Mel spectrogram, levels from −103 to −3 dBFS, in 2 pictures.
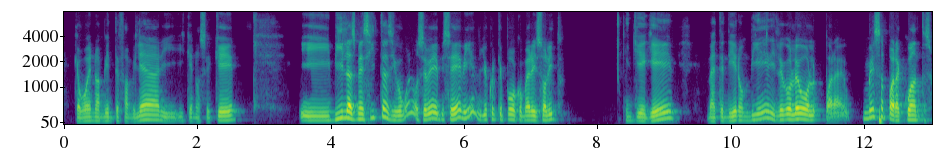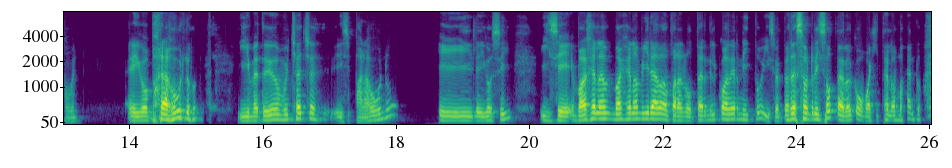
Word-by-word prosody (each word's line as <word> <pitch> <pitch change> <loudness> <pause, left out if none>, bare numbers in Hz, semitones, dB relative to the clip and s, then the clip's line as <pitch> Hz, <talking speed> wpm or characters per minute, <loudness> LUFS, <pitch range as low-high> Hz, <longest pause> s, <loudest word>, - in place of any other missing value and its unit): que - - -5
buen 100 +2 -4
ambiente 100 0 -8
familiar 120 +7 -2
y 100 -2 -11
y 100 - -18
que 100 -1 -12
no 90 -2 -14
sé 90 - -15
qué. 115 +2 -2 0.9
Y 110 0 -3
vi 150 +10 -1
las 170 -4 +7
mesitas, 180 +6 -1
digo: 120 0 -2
"Bueno, 155 +6 -6
se 130 - -1
ve 155 +2 +1
se 130 - -1
ve 150 +7 +4
bien, 165 -6 -5
yo 130 +2 -5
creo 140 +2 -10
que - - -7
puedo 135 -2 -1
comer 115 +1 -1
ahí 120 - +1
solito". 130 +5 -3 0.9
Llegué, 105 - -2 0.5
me 95 - -6
atendieron 105 +3 -5
bien, 150 +8 -3
y 145 - -3
luego, 130 +3 +2
luego, 145 0 +6
lu 125 0 -7
para - - -5 0.3
"¿Mesa 195 +4 -3
para 110 - +4
cuántos, 125 -1 0
joven?". 90 0 -15 0.7
Le - - -4
digo: 110 +1 +2
"Para 140 -3 +8
1". 155 -2 +1 0.6
Y 105 +1 -3
me 110 +1 +1
atendió 120 +4 +1
una 135 - -3
muchacha 150 +2 0 0.2
y - - -13
dice: 100 0 -12
"¿Para 95 -2 -7
1?". 145 - -5 0.7
Y 110 -1 -3
le 110 0 -4
digo: 110 +1 -3
"Sí". 135 - -7 0.4
Y 115 - -9
se 110 +1 +1
baja 130 +6 +6
la 155 0 +5
baja 145 -1 +2
la 150 0 +2
mirada 150 -3 +4
para 110 - +2
anotar 110 +2 -1
en 125 - -11
el 130 +1 -11
cuadernito, 140 +1 -1
y - - -7
suelta 125 - -5
una 150 +3 +7
sonrisota, 150 +4 +3
¿no?, 115 +2 0
como 140 -3 -1
bajita 110 +5 -5
la 120 -1 -2
mano. 135 +3 -11
125 Hz, 180 wpm, -22 LUFS, 110-145 Hz, 0.9 s, Para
